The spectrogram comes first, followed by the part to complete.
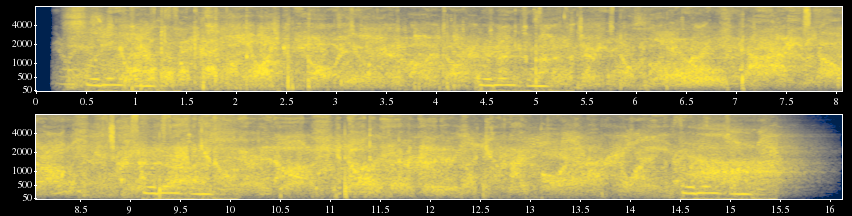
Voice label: whispering voices

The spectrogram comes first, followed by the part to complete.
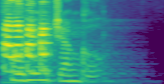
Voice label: cartoon voice game fun

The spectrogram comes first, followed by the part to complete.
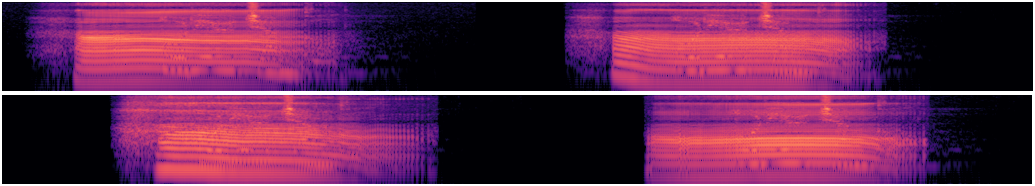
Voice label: cartoon sad male voice

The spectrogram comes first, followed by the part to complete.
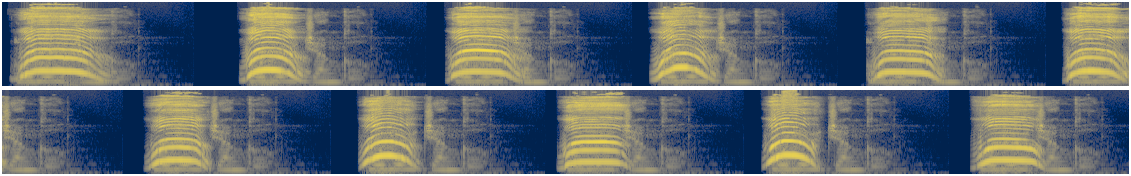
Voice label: cartoon girl positive surprise pack

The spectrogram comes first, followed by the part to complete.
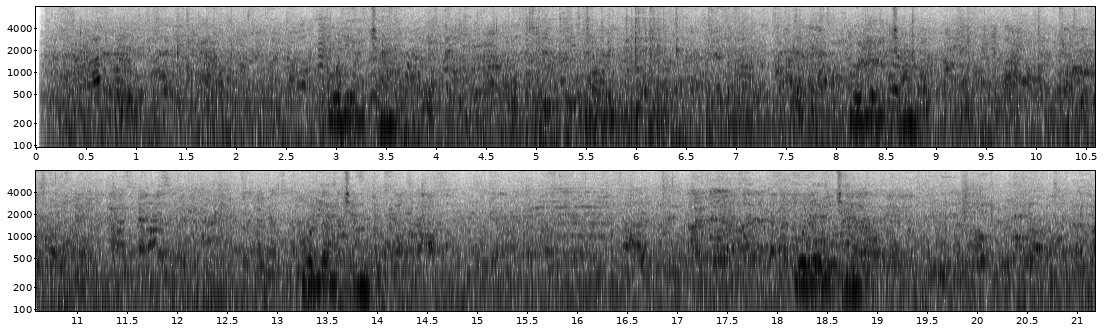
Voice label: people talking outside

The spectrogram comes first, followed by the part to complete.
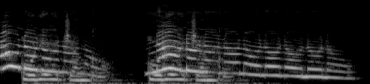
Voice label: cartoon girl no no

